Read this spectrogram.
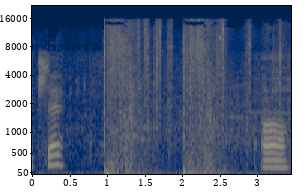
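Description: A rifle fires two loud shots that echo.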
